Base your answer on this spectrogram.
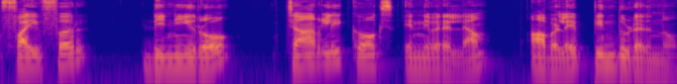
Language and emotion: Malayalam, neutral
